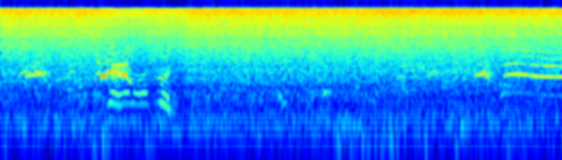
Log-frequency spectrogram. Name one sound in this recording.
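Water rushes steadily down slides and splashes into a pool.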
